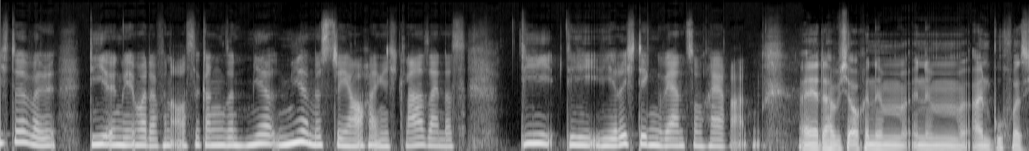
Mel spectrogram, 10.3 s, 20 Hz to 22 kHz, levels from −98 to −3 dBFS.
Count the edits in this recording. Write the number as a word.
one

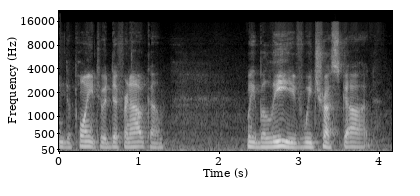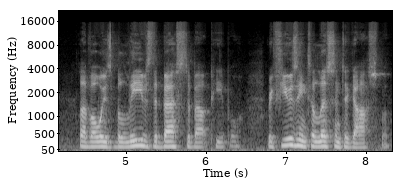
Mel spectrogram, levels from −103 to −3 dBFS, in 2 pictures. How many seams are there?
zero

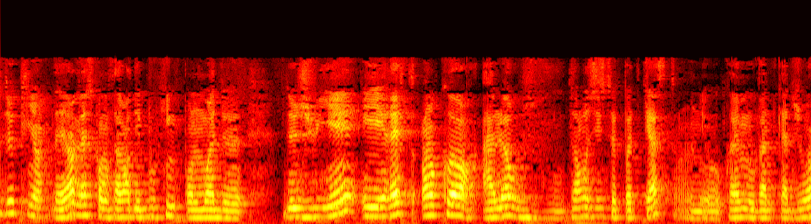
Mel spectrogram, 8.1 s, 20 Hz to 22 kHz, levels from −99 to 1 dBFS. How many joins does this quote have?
zero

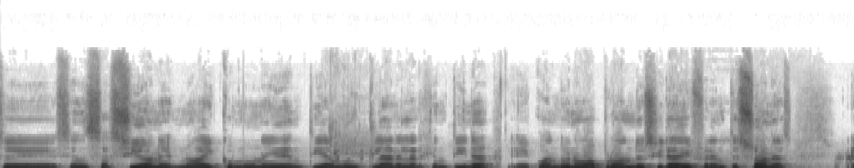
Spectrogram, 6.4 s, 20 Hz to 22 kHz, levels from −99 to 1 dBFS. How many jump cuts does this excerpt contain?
one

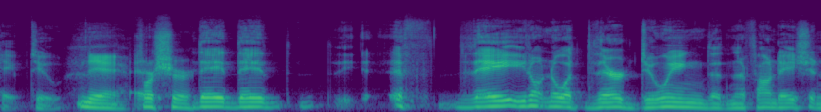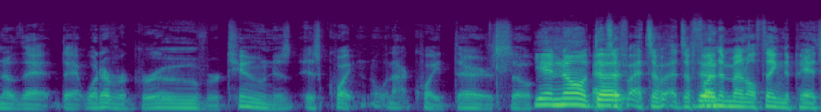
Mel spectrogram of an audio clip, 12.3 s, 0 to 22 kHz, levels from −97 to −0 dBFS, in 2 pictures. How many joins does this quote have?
one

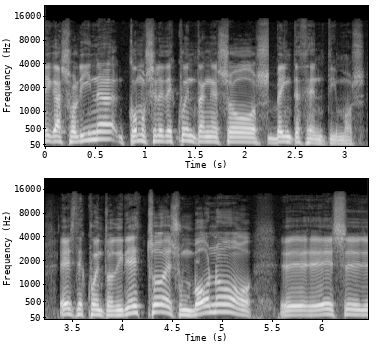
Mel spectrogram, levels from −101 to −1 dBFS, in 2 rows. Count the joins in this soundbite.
one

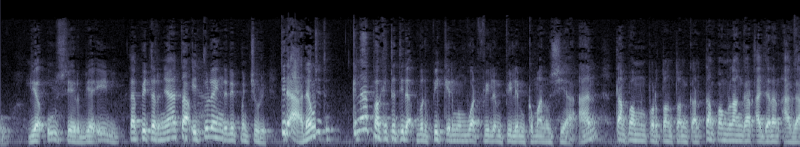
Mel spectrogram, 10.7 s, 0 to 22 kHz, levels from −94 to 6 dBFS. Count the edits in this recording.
seven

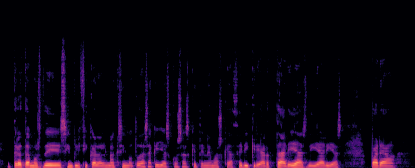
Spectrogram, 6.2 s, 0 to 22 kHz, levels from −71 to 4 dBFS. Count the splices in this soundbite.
zero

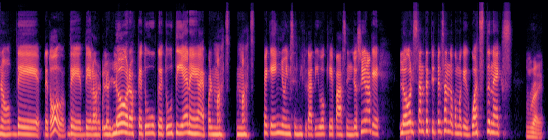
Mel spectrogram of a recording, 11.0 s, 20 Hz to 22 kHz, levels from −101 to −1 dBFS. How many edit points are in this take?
six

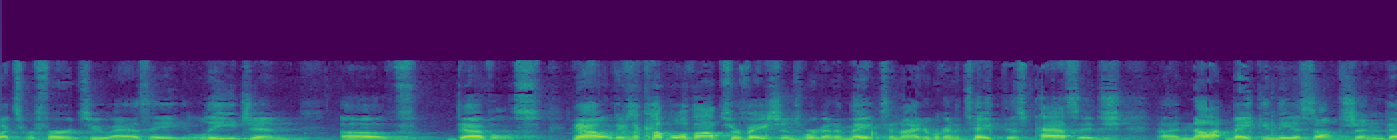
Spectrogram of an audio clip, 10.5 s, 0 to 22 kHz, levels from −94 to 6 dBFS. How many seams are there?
one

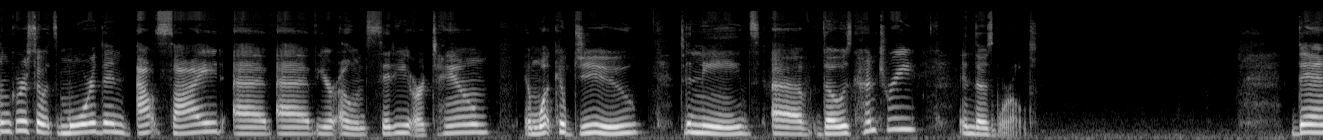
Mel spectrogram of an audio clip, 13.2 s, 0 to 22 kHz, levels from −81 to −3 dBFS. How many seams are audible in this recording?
eight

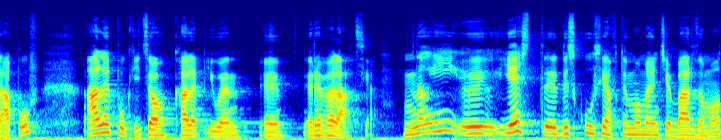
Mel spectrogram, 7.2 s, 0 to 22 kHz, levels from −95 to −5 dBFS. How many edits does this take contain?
zero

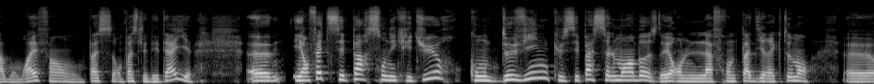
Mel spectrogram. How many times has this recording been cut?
one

